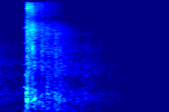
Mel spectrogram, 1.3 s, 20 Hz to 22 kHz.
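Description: An Achtung P1208 firecracker goes off once with a sharp, loud crack followed by a fading rumble, heard on its own.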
